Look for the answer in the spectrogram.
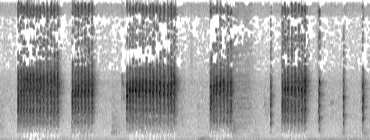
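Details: Yuhina song in the rapid-fire 'konslet tembakan rapat' style, used as a tutor recording for magpie-robins and green leafbirds: five dense, high buzzy trill bursts of about a second each, then a few sharp separate chips.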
